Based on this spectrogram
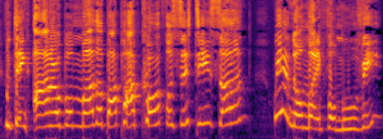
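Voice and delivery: put-on high, thickly accented old man. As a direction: play the broke old father, accent on. Old man speaks, heavy accent.

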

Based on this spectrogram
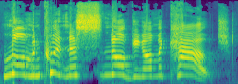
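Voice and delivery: high-pitched tattling call; yelling across. A narrator's reading. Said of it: "could not resist yelling across".

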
